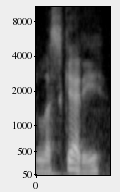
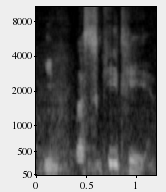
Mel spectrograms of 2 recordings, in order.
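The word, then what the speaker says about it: Lasqueti: how you'd know so I've never called it lasquetty I always said let's Getty like pasghetti but uh but I was also wrong it's a skiti there you go I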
